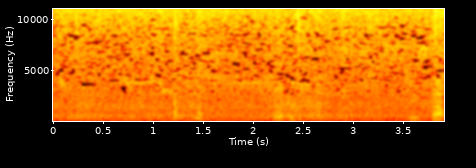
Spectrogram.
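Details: Steady, unbroken buzz from an Asian honey bee colony in a box hive during honey harvesting, a low drone with a higher overtone and only faint clicks and voice in the background.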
